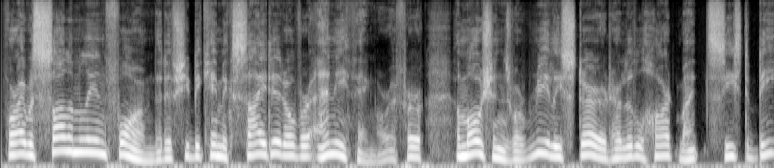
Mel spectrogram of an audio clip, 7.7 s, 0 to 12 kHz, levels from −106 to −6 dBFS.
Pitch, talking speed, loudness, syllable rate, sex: 165 Hz, 200 wpm, -15 LUFS, 6.0 syllables/s, male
